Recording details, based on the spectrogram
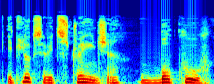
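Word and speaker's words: beaucoup: looks a bit strange Buu like that remember you don't pronounce the final P okay then you get this combination of vowels U and you get the sound o so technically it's B okay so it's not difficult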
